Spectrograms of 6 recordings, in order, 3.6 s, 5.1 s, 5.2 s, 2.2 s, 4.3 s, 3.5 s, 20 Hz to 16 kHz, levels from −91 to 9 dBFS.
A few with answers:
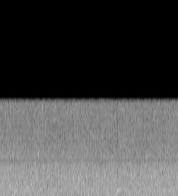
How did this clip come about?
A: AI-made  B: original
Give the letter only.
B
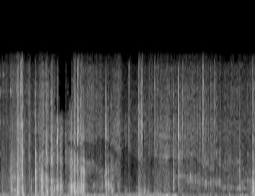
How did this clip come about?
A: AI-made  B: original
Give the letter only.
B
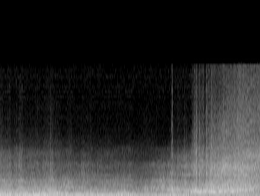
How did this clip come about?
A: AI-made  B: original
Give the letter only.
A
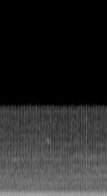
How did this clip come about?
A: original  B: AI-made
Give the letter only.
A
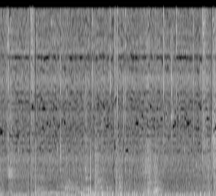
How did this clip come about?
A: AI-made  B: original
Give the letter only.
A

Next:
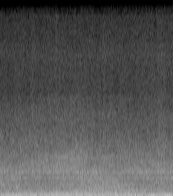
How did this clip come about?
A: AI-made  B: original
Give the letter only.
A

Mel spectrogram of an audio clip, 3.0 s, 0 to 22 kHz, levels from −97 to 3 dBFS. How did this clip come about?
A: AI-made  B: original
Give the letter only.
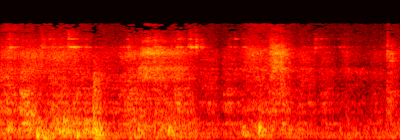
B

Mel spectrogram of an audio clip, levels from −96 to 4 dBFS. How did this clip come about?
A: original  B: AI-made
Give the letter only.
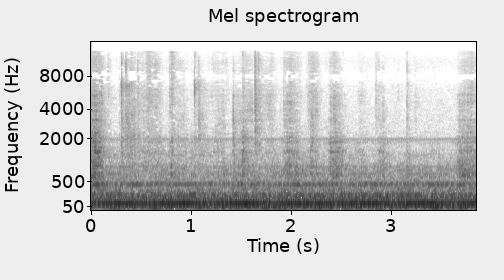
A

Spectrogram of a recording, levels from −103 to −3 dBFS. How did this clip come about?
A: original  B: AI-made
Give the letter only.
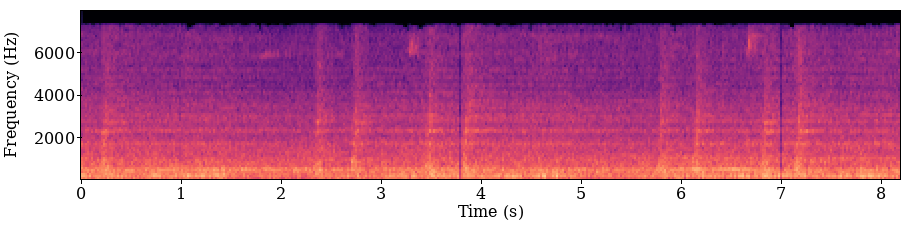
B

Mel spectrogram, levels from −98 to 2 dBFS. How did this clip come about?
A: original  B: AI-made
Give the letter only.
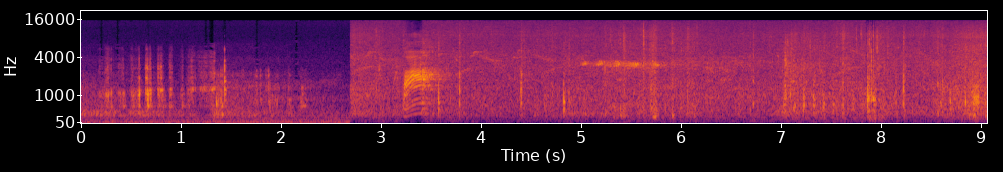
A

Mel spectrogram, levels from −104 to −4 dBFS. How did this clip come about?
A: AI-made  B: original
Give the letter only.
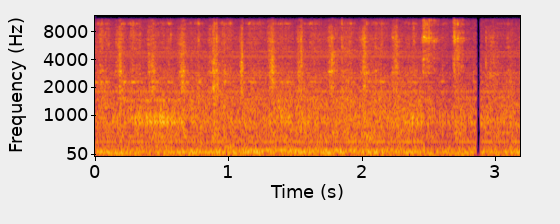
B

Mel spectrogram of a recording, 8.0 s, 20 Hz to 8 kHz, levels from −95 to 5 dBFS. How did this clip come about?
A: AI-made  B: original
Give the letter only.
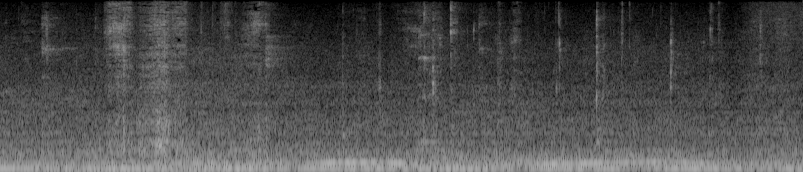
B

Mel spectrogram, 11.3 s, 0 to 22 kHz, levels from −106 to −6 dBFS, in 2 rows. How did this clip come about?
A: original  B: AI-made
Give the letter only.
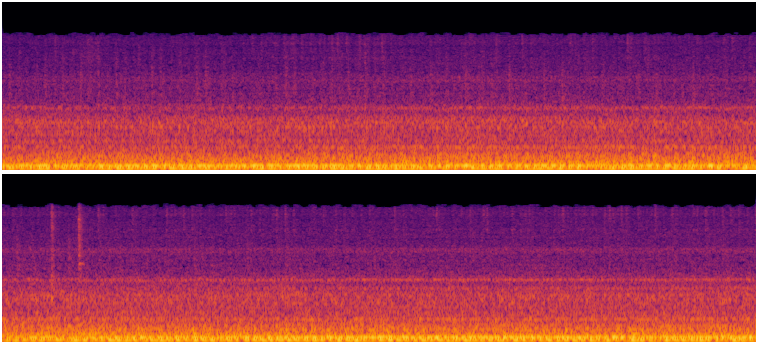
B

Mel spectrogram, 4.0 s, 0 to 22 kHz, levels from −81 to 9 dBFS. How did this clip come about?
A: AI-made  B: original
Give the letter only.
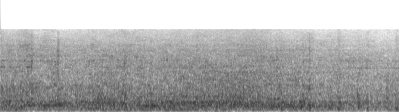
A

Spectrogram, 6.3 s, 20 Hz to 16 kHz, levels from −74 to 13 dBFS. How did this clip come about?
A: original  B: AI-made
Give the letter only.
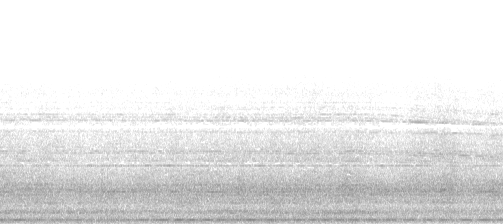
A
